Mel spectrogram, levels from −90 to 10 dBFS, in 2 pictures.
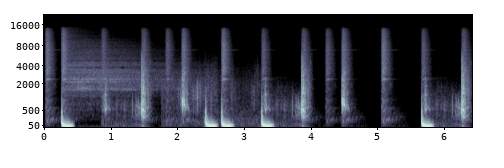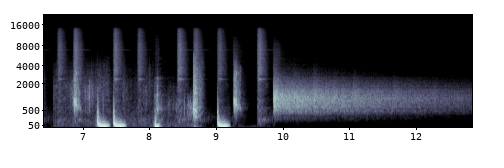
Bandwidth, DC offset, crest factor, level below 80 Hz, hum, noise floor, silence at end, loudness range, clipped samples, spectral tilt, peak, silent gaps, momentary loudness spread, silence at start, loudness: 13 kHz; under 0.1%; 16 dB; -16 dBFS; none; -48 dBFS; 1.7 s; 4 LU; under 0.1%; -6 dB/octave; 0 dBFS; 4.85-5.06 s, 5.46-5.65 s; 18 LU; 0.05 s; -18 LUFS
